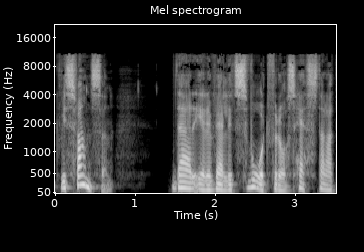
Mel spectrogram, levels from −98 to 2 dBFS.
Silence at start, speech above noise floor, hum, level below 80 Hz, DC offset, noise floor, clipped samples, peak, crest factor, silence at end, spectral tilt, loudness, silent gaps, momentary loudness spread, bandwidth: 0.1 s; 45 dB; none; -56 dBFS; under 0.1%; -64 dBFS; under 0.1%; 0 dBFS; 18 dB; 0.05 s; -3.5 dB/octave; -18 LUFS; none; 7 LU; 11.5 kHz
